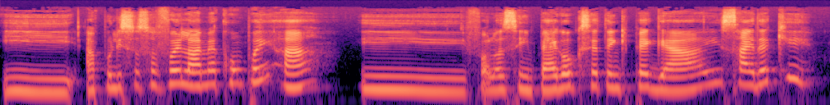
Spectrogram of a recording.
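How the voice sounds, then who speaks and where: A Brazilian woman speaking as a podcast guest, telling her own story. Her voice sits a little high, and the words pour out in long, quick runs. She is earnest and direct throughout. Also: darkish tone. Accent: Brazilian Portuguese. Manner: earnest, tells events in long rapid runs. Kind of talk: personal storytelling in a podcast interview.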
